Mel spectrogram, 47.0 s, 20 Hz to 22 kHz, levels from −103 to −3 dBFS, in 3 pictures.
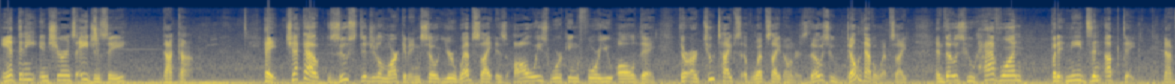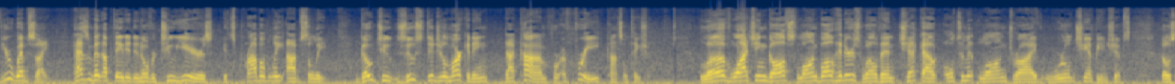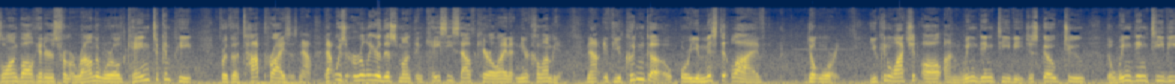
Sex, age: male, 50-69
